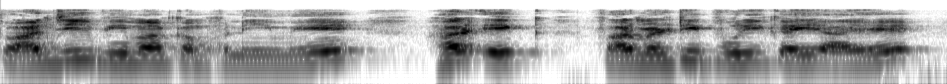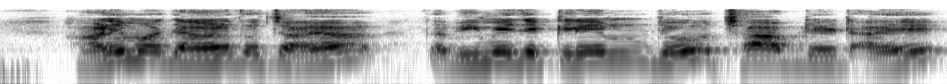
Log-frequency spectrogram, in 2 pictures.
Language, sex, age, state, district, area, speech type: Sindhi, male, 60+, Uttar Pradesh, Lucknow, urban, spontaneous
